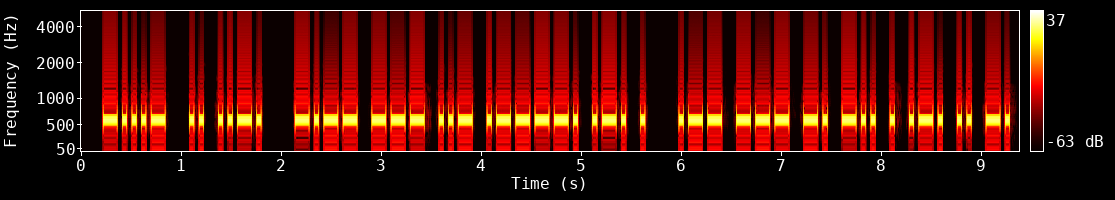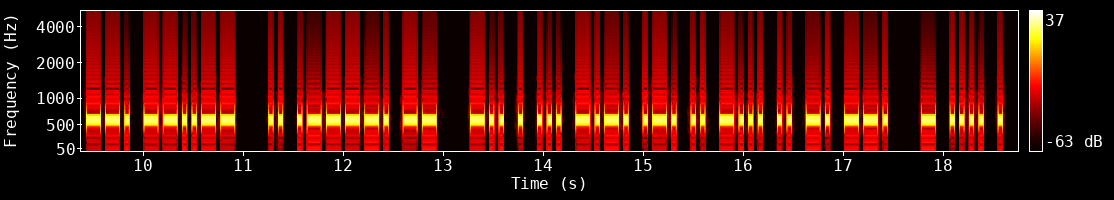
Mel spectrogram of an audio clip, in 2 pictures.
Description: Morse code, heard as a keyed tone, about 25 wpm, 600 Hz. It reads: <BT> IF YOU'RE WONDERING, I'M DESCRIBING THE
